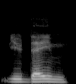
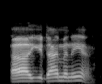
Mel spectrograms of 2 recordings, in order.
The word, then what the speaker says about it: Eudaimonia: Yeah, Udame. I'm sorry. You. How do you say it again? Eudaimonia.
